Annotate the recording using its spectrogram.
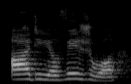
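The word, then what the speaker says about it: audiovisual: we say science now when you have a long word like this audio visual audio visual has six syllables audio visual in that case you really it's very important to know which syllable is stressed in this case it's going to be right here audio visual audio visual how do we stress the syllable we make it longer and louder and higher in pitch audio visual now let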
